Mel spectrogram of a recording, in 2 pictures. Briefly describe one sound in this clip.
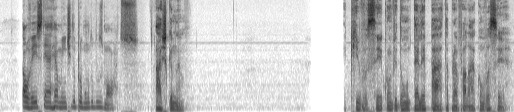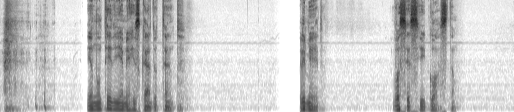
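A middle-aged man speaks with animation, close to a microphone, in short bursts.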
